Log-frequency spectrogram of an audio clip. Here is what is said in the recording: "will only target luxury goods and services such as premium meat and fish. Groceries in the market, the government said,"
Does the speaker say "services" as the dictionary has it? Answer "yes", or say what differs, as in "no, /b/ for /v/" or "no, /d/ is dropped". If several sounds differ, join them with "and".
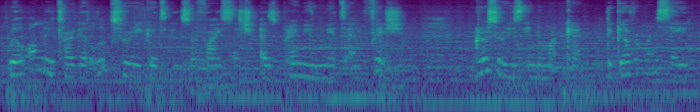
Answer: no, /f/ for /v/ and /s/ is dropped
